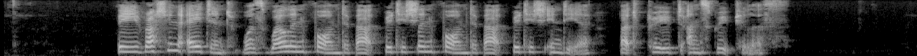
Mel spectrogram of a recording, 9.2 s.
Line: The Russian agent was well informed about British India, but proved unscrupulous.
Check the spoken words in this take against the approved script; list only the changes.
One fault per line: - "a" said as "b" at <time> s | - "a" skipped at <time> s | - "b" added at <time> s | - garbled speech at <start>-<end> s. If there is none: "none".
- "informed about British" added at 4.2 s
